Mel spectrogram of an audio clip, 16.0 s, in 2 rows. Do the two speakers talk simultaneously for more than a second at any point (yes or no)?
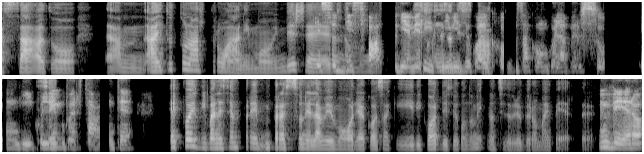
yes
